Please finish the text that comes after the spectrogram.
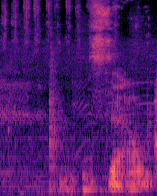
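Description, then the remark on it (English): A dog, LaVolture, barks faintly in the background, a couple of short muffled barks from the living room because he heard noises outside, while people talk. “So today, aside from LaVolture the Wonder Boo Boo barking because he heard noises outside, and he's in the living room.”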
